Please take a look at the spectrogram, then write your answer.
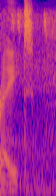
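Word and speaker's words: eyot: There's an 8 behind me, an 8 meaning a river in the Thames, and only in the Thames, pronounced just like the number 8. So it can be spelled E-Y-O-T or A-I-T.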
